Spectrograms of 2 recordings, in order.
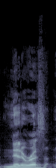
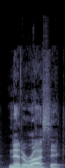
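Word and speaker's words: Nedoroscik: Stephen Nedorosik, I think you say his name, Nedorosik.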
